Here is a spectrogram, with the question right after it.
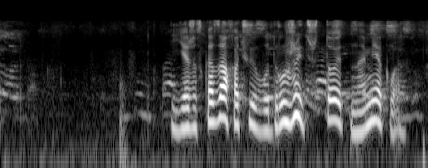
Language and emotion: Russian, angry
